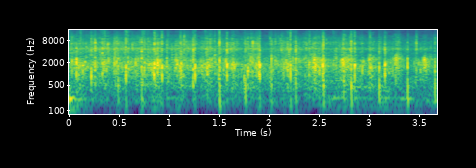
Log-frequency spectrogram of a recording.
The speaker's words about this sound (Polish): Nie ma z nami Magdy Kuc chyba, y, niestety, ale to chciałbym też o, poprosić Państwa o brawa dla Magdy Kuc, która jest autorką okładki.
